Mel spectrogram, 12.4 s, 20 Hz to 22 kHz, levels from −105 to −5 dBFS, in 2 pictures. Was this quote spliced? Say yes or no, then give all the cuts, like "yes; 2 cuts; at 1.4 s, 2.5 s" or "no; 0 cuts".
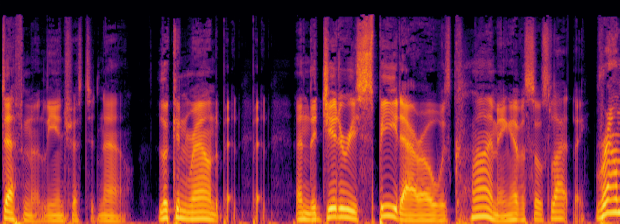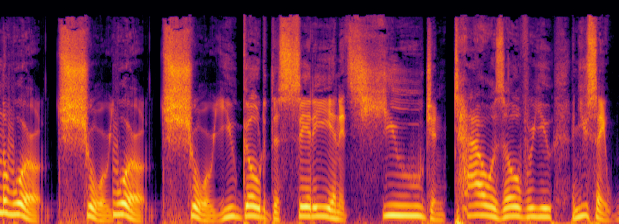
yes; 2 cuts; at 2.5 s, 7.3 s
